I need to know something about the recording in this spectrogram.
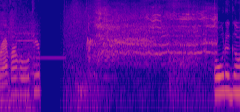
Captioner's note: bodysnatchers screeching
